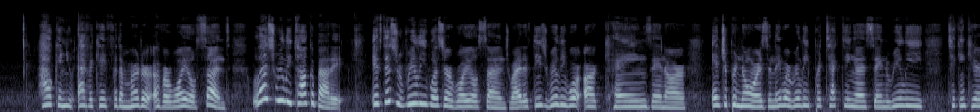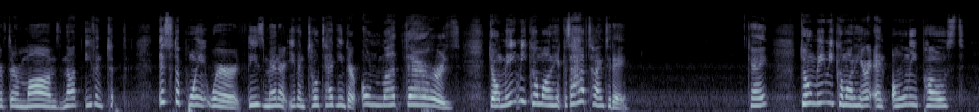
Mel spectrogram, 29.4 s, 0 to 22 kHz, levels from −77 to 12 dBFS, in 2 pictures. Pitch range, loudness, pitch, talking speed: 220-280 Hz, -20 LUFS, 245 Hz, 170 wpm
